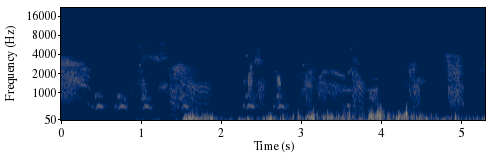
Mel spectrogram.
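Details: Nestling white storks near Kaluga in central Russia during the 27 May midday feeding, filmed by a nest camera: harsh, rasping, caw-like cries and short nasal mews crowd together over heavy low-pitched bumping.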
